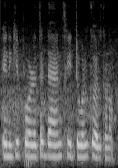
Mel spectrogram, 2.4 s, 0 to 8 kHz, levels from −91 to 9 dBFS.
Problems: background sounds at intervals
